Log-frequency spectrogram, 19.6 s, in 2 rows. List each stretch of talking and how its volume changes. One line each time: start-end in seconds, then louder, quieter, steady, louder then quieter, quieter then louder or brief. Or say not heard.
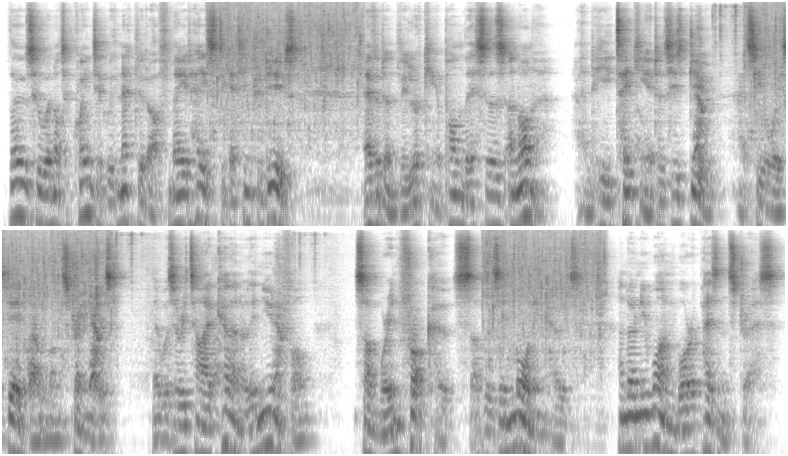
0.1-19.5 steady.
